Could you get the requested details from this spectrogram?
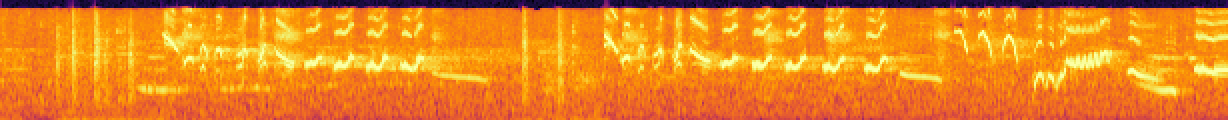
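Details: Training song from a champion-class white-rumped shama, rich in varied material. Two dense bursts of quick twittering, chattering notes with descending slurs, then loud sweeping whistles at the end.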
